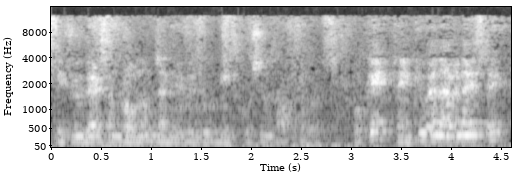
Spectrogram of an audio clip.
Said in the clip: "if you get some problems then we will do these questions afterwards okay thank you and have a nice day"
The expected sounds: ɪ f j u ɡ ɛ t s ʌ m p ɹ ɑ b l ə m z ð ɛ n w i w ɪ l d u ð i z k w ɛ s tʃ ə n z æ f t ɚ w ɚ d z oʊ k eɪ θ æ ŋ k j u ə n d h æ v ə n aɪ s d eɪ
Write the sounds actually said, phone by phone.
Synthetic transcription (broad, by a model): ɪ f j u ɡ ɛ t s ʌ m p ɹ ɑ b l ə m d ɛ n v i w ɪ l d u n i s k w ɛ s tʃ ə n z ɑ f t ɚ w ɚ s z oʊ k eɪ t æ ŋ k j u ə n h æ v ə n aɪ s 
